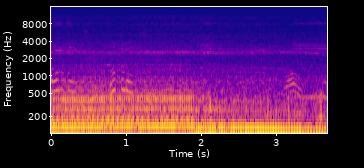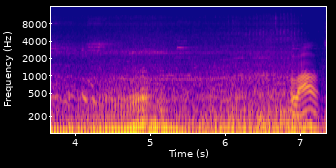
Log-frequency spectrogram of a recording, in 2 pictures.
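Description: Kawasaki Ninja 300 fitted with an Akrapovic exhaust running close by, a steady engine drone with short throttle blips rising and falling, while someone talks excitedly over it.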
